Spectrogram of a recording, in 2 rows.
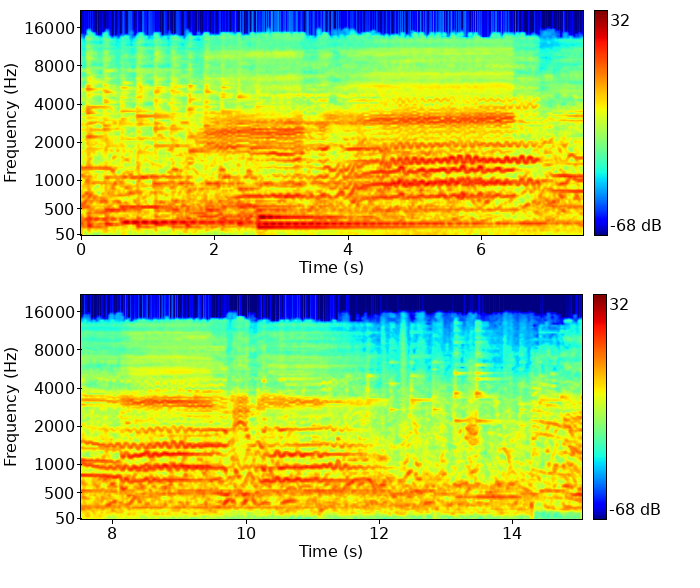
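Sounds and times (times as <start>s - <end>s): music backing: 0.0s - 8.6s
person singing with vibrato: 0.8s - 9.6s.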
